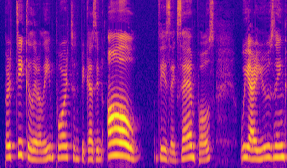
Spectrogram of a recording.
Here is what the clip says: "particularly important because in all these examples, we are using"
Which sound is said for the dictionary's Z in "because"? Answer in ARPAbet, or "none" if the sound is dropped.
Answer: Z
